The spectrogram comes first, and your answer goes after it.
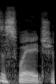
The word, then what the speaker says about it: assuage: How do you pronounce this? Assuage. It is assuage.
